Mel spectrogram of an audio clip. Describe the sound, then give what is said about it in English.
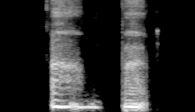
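A young child who is unwell coughs twice, two rough, voiced bursts separated by a short pause, fairly loud, with no talking around them. “I don't know if you guys can hear the coughing, but my little human is not feeling too great.”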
